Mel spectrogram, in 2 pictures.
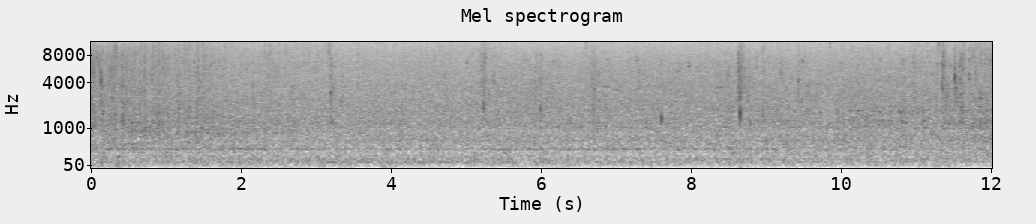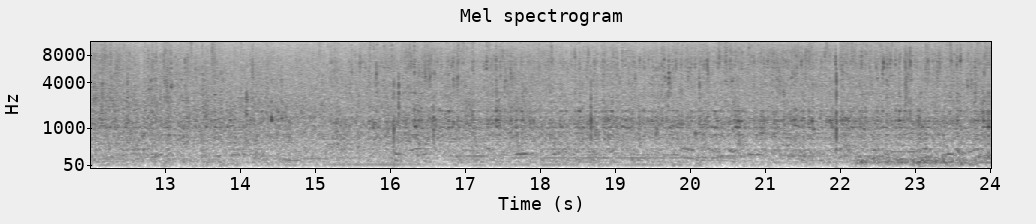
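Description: Steady rain falling on wet pavement, an even hiss with scattered sharp drop taps.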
